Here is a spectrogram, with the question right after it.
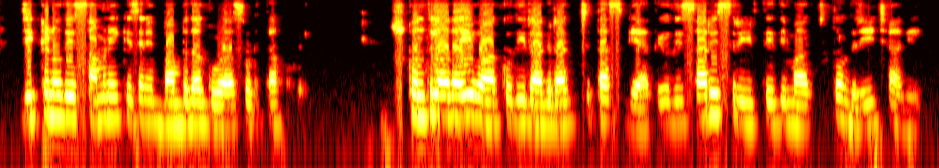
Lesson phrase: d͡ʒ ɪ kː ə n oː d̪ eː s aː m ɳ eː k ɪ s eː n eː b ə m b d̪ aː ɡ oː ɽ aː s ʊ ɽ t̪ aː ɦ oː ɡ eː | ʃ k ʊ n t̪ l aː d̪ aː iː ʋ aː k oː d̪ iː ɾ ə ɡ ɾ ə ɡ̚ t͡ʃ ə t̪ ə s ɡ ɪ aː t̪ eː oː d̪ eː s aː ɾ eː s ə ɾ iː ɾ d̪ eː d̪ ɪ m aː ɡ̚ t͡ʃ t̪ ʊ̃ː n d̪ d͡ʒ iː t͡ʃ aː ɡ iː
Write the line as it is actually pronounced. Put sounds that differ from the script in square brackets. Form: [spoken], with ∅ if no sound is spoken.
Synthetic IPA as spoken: d͡ʒ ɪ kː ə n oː d̪ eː s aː m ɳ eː k ɪ s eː n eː b ə m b d̪ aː ɡ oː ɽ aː s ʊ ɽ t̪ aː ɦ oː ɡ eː | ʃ k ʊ n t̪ l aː d̪ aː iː ʋ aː k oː d̪ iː ɾ ə ɡ ɾ ə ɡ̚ t͡ʃ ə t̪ ə s ɡ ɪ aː t̪ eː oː d̪ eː s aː ɾ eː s ə ɾ iː ɾ [t̪] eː d̪ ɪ m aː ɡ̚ t͡ʃ t̪ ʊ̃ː n d̪ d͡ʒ iː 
